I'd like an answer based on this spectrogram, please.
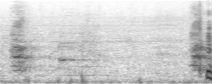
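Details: Gordon Setter puppy playing outdoors, more interested in other dogs than coming when called. Two short yipping barks about two seconds apart, with a person repeatedly calling it.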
